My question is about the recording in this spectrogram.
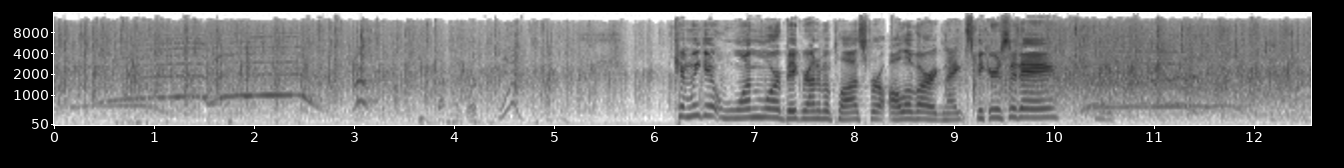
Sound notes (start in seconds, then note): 9.0 applause and cheers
